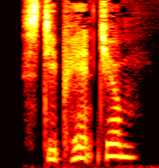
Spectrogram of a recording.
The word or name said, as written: STIPENDIETS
